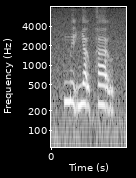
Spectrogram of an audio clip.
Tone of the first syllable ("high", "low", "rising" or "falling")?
falling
